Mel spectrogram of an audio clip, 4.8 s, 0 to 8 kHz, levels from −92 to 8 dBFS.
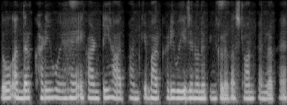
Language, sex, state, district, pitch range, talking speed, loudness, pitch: Hindi, female, Delhi, New Delhi, 195-215 Hz, 275 wpm, -21 LUFS, 205 Hz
